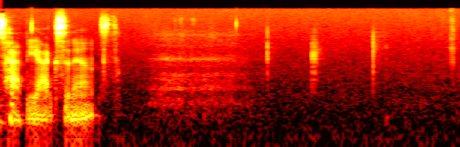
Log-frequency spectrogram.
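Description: A fingertip brushes softly across textured paper.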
